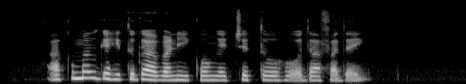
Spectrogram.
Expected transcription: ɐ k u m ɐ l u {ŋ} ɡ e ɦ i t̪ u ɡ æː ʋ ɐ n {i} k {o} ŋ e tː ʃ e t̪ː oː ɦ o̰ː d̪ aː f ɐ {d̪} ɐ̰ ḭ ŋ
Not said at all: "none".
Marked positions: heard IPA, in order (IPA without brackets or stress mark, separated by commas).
none, iː, o, d̪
